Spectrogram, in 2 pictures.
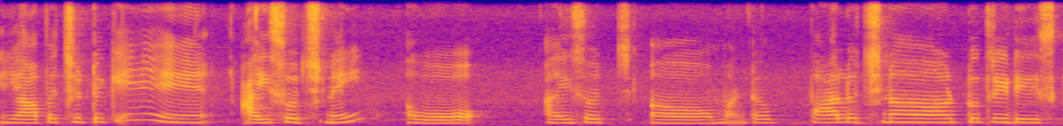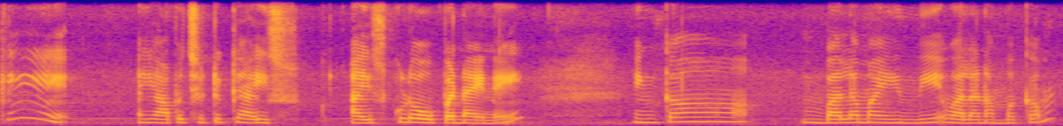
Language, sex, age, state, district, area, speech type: Telugu, female, 18-30, Telangana, Mahbubnagar, urban, spontaneous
